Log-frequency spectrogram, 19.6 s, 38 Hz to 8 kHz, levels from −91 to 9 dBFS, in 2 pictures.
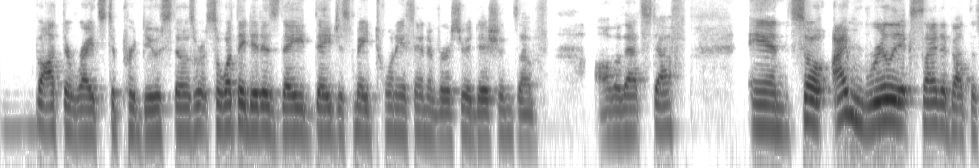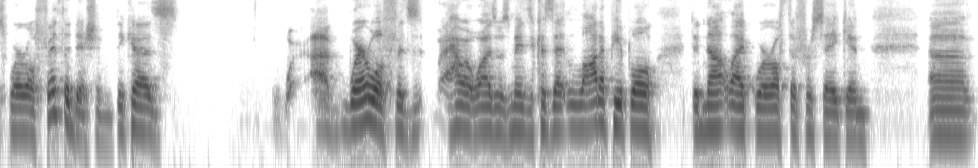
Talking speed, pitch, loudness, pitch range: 170 wpm, 135 Hz, -25 LUFS, 125-145 Hz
